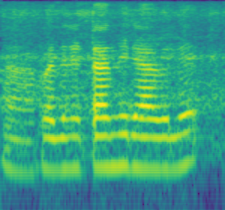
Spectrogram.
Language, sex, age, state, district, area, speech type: Malayalam, female, 45-60, Kerala, Kozhikode, rural, spontaneous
